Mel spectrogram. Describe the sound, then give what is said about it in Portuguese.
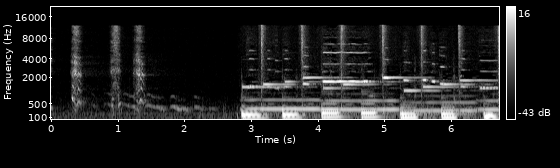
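A little boy cries as he sits on a stone by the road: a few short, breathy sobs with falling pitch come alone, and then a light, rhythmic musical passage starts. “ele sentou-se quietinho numa pedra do caminho e começou a chorar”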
